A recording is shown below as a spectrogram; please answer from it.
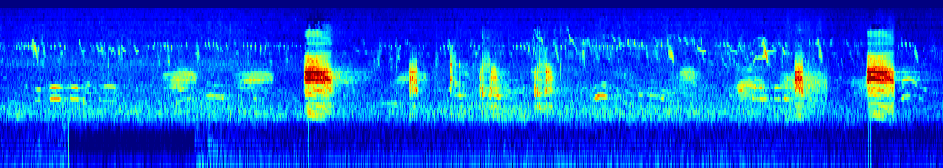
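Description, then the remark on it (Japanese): Rook calls: a flock of dry, slightly light caws, lighter and drier than carrion crow calls, overlapping in a busy chorus, with two louder calls standing out sharply above a steady background of other birds. “端細ガラスに比べて鳴き声が若干軽く乾いた感じに聞こえることもミヤマガラスを見つける手がかりになるかもしれません”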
